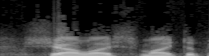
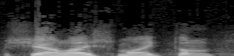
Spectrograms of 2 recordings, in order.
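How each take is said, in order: First: Said in the usual way. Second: Much higher and louder, slower, pressing the question; eager repeat. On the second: A narrator's reading. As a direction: ask again, itching to strike. King repeats the question more urgently.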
